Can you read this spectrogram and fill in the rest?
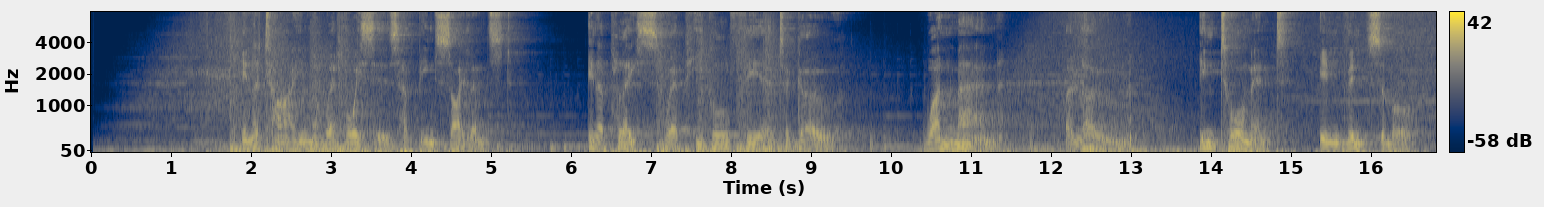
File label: Movie Trailer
